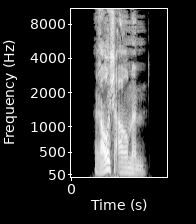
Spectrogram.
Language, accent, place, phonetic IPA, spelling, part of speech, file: German, Germany, Berlin, [ˈʁaʊ̯ʃˌʔaʁməm], rauscharmem, adjective, De-rauscharmem.ogg
- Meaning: strong dative masculine/neuter singular of rauscharm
